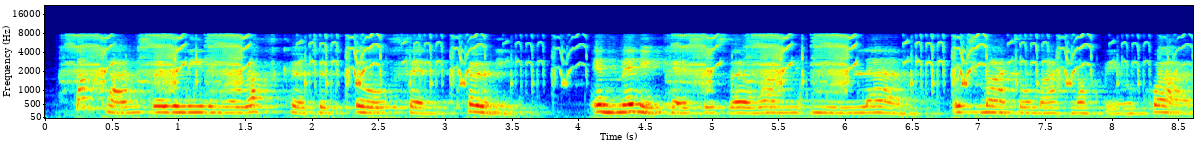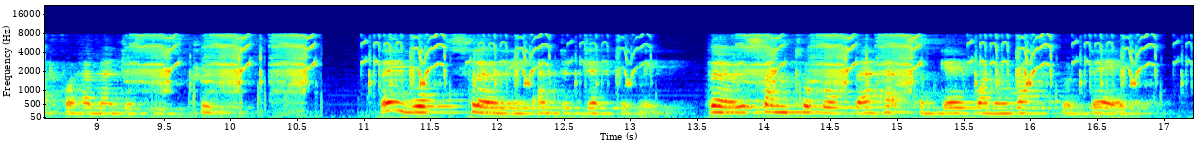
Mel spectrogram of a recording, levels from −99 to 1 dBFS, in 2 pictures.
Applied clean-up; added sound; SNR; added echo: none; Bird; 9 dB; reverberation time 0.7 s.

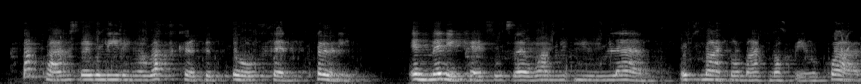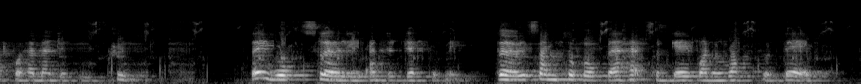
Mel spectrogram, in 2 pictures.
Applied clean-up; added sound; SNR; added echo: neural separator model SepFormer DNS4.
